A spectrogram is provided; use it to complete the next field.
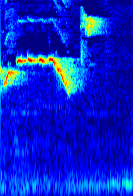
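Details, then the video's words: An orange-headed thrush, used as a lure or therapy call for the species, gives a clear, sustained whistle sliding lower, then a brief, much higher thin note; otherwise quiet. "pancingan Anis merah macet bunyi terapi anis merah cepat gacor"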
